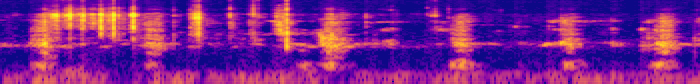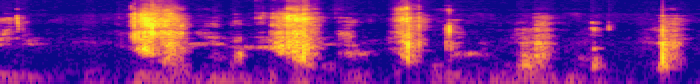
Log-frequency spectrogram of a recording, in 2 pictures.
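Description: Eating sounds: a man chewing crisp lettuce leaves with sauced balut, a run of wet crunches and mouth clicks. A leaf rustles as it is torn in the first moment, and the crunching grows louder about three seconds in.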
